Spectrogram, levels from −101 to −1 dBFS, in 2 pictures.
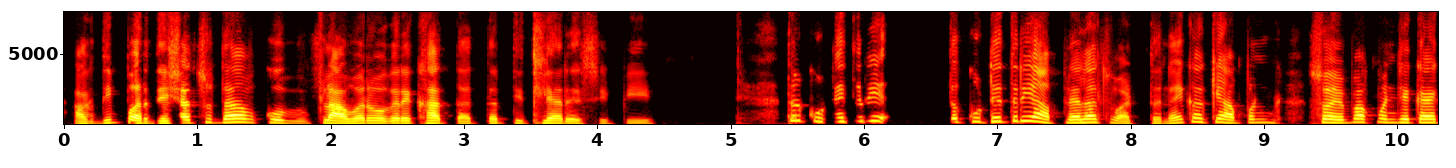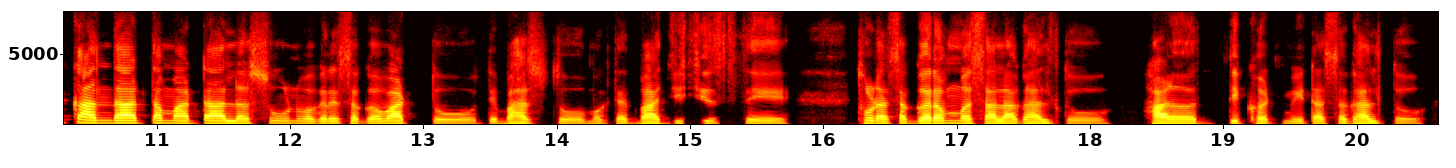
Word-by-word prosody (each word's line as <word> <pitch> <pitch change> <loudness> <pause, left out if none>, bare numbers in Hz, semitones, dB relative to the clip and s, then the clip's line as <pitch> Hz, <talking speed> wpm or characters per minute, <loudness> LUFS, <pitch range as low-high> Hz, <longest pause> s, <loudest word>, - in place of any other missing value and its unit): अगदी 150 +6 -7
परदेशातसुद्धा 205 - +4 0.2
कोब 180 -8 -3
फ्लॉवर 170 -2 +6
वगैरे 170 0 +1
खातात 150 -6 0
तर 155 - -2
तिथल्या 170 +1 -1
रेसिपी. 125 -3 -9 1.1
तर 355 - -2
कुठेतरी 290 +3 -7 0.5
तर - - +2
कुठेतरी 290 +3 -3
आपल्यालाच 220 -3 +3
वाटतं 140 -1 -7
नाही 190 +5 -4
का, 265 - -1
की 245 - -1
आपण 220 +1 -1 0.3
स्वयंपाक 230 +1 +2
म्हणजे 225 -2 -1
काय 225 0 +4
कांदा, 185 -3 +7
टमाटा, 170 -2 +3
लसूण 165 0 -3
वगैरे 160 0 -3
सगळं 160 -1 -3
वाटतो, 160 -3 0 0.3
ते - - -4
भाजतो, 145 -2 -4
मग 140 -1 -10
त्यात 150 -1 -3
भाजी 150 -2 0
शिजते. 140 -6 -9 0.6
थोडासा 160 -3 +1
गरम 175 0 +5
मसाला 160 -1 +2
घालतो, 140 -3 -4 0.5
हळद, 150 -3 +3 0.2
तिखट, 150 -2 -4
मीठ 145 0 -8
असं 145 +2 -3
घालतो. 130 -7 -3
165 Hz, 125 wpm, -23 LUFS, 150-200 Hz, 1.1 s, कांदा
